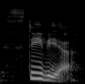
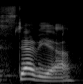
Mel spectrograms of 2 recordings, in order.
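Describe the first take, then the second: First: It is said the American way. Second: It is said the European way.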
